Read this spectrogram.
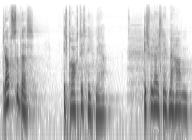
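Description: A woman's voice: deep voice, normal speed, creaky, husky, exaggerated voice. An actress playing a cold, controlling older businesswoman in a radio drama, speaking in clipped, commanding phrases. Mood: cold, dismissive. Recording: music behind the voice. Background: music.

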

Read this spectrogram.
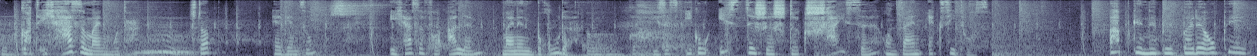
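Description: Actress as angry young woman for sci-fi radio drama: caustic, sarcastic, mid-pitched, faint music behind. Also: expressive, unhurried, lightly acted. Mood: bitter, angry. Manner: sarcastic, biting, swearing. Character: bitter, sarcastic young woman working in tech, venting angrily. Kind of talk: naturalistic radio drama acting.

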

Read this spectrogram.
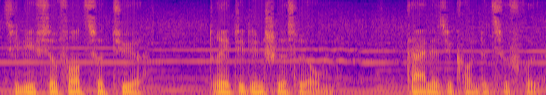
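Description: A hard-boiled private eye narrating a radio play in a very deep, gravelly voice. He is laconic and dry, speaking in clipped phrases over music. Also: fairly even intonation, moderate pace. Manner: terse, dry, clipped sentences. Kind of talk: noir radio drama narration.

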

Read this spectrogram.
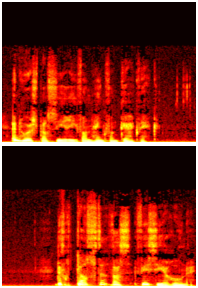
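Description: Low, husky woman announcer, dry sound. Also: warm tone. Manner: formal, orderly reading. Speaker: closing announcer. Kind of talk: scripted credits announcement.

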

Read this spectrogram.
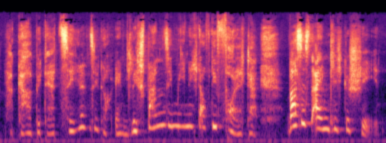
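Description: An actress in a German radio play as a tired, curious young secretary, polite and easily alarmed, breathy and often near a whisper. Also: female voice, high-pitched, very animated, quick pace. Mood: impatient.

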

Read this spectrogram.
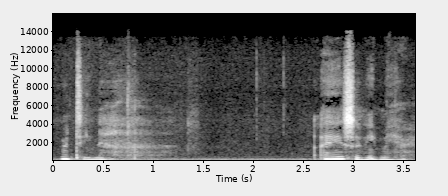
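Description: An actress playing a grief-stricken young woman in a radio drama, speaking in a hushed, halting way. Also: mid-range voice, a little hiss or hum. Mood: stunned, grieving.

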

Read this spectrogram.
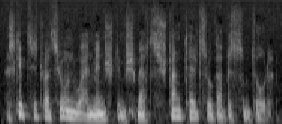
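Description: A totalitarian interrogator in a seventies radio play. The voice is deep and husky, and every phrase is deliberate and clinical, full of controlled menace. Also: male voice, very animated, heavily acted. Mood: coldly menacing. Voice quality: husky, rough low voice. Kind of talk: 1970s German radio play acting.

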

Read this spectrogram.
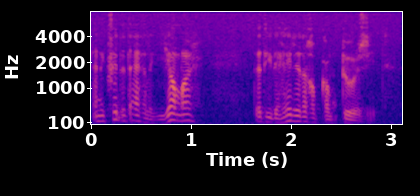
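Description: An actor playing a middle-aged notary in a Dutch radio play, measured and deliberate, kindly but firm. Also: male voice, mid-range voice, sing-song, creaky, a little mellow, husky, heavily acted. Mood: thoughtful.

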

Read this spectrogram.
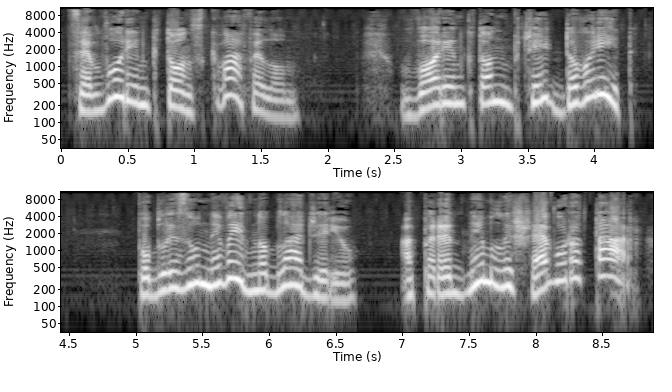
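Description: A man voicing an excited, openly partisan teenage boy commentating on a match in an audiobook, with urgent, shouted delivery. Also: high-pitched, a little slow, dry recording, pitched above the performer's own voice, heavily acted. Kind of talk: audiobook character voice.

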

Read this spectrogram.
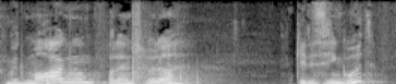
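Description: A man's voice: fairly high pitch, very animated, fast, slight background noise. An actor playing a reserved, patient young Englishman in a German radio drama, polite, dry and understated. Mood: polite, bemused.

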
